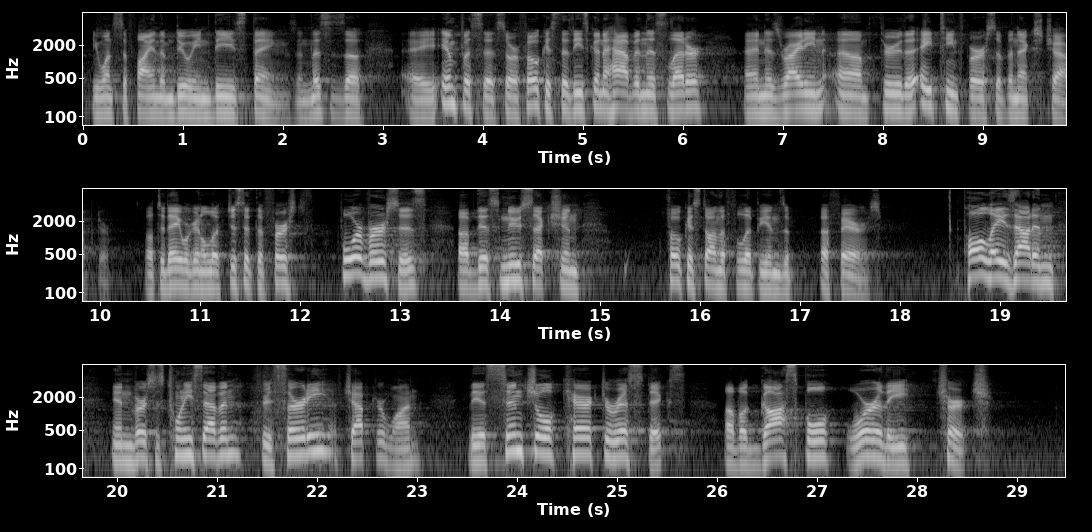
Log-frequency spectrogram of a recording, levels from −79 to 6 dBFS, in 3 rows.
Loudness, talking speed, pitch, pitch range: -21 LUFS, 155 wpm, 135 Hz, 120-160 Hz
